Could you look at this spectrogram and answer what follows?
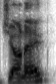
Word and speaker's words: Jono: Um my name is Jonno. Uh if you Let me just see if this is working. Here we go. My name is Jonno. Uh, it rhymes with Bono as Willam once told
